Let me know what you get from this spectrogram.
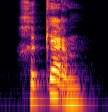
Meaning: groaning, moaning
- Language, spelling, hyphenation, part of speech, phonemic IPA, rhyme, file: Dutch, gekerm, ge‧kerm, noun, /ɣəˈkɛrm/, -ɛrm, Nl-gekerm.ogg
